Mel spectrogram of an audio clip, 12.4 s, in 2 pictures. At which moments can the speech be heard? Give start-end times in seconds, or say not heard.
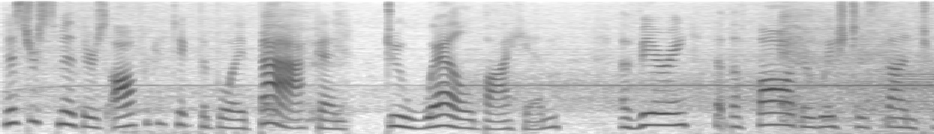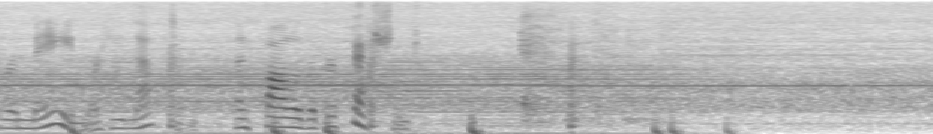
0.0-9.0.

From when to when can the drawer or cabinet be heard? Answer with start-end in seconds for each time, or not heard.
not heard.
